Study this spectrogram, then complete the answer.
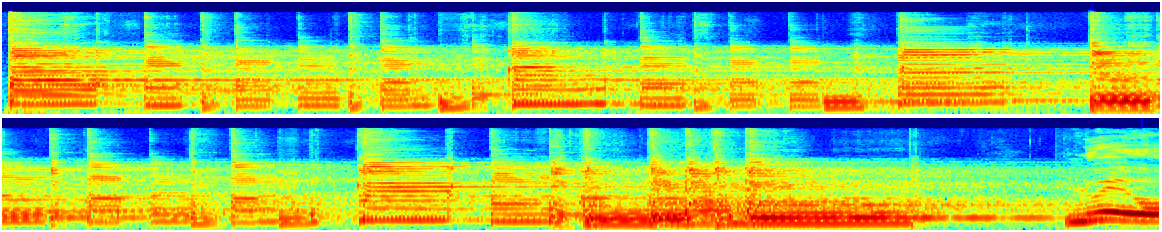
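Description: A distorted electric guitar on its bridge pickup alone plays a busy riff of chords and single notes, loud and gritty, ending in a squealing bend.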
